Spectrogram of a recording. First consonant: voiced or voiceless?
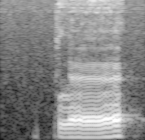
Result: voiceless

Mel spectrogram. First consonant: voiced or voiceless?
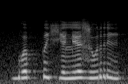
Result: voiced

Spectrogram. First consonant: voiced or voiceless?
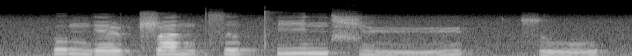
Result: voiced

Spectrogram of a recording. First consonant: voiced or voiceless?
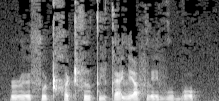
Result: voiced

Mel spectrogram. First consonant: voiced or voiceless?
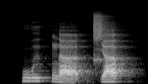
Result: voiced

